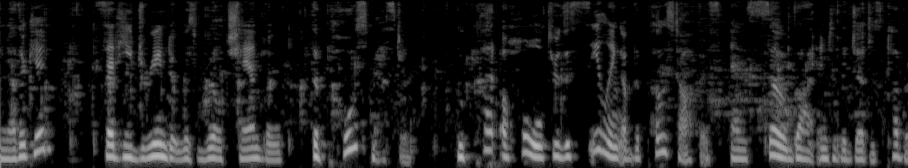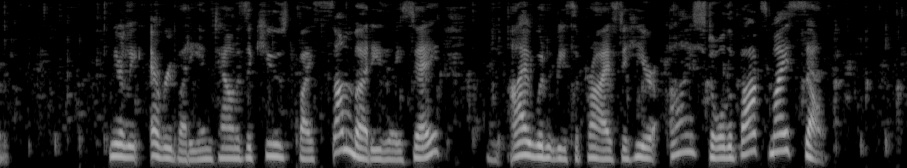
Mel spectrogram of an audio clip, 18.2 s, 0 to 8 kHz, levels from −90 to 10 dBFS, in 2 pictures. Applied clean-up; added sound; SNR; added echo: classical method Wiener filter.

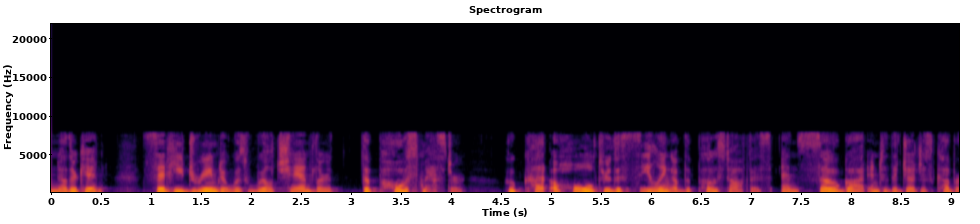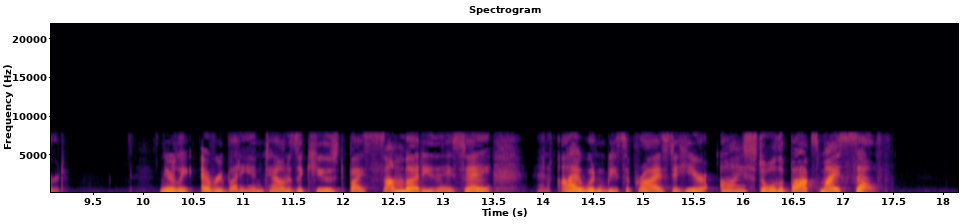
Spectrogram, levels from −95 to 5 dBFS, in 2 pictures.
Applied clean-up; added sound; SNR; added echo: none; none; none; none.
